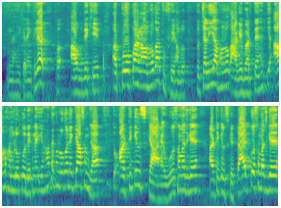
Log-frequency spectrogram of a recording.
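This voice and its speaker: A man teaching an exam-prep grammar lesson, repeating each point as a question and asking his students whether it is clear. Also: high-pitched, a bit bright. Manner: checks understanding with "clear?" and "theek hai na".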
